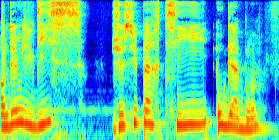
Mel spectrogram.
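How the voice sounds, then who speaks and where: A woman speaks over noticeable background noise. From Belgium, Congolese parents. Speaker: decolonial activist. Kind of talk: life-story interview.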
